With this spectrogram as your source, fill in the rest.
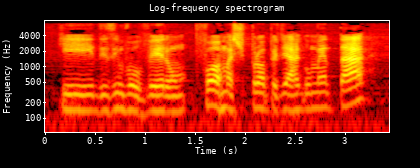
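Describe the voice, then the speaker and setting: A man speaks at a moderate pace. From Brazil, Recife. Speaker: law professor. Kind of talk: lecture.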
